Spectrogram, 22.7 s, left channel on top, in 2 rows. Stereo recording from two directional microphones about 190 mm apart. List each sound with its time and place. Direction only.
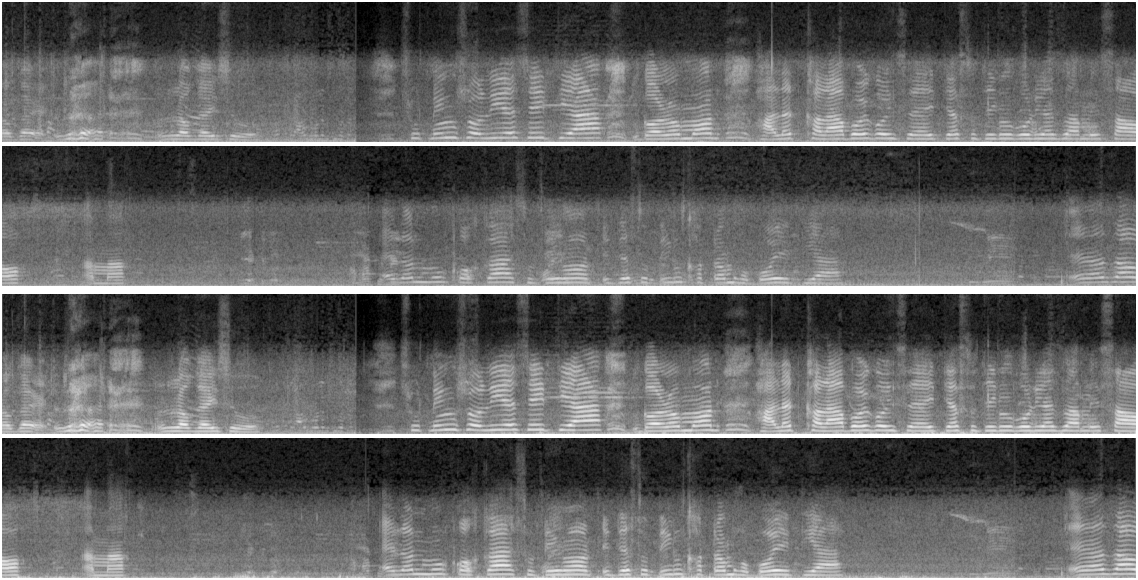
0.0 s speech: 35° right (ahead or behind)
4.3 s child singing: 15° right (ahead or behind)
15.1 s speech: 25° right (ahead or behind)
15.9 s child singing: 25° right (ahead or behind)
22.0 s child singing: 25° right (ahead or behind)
